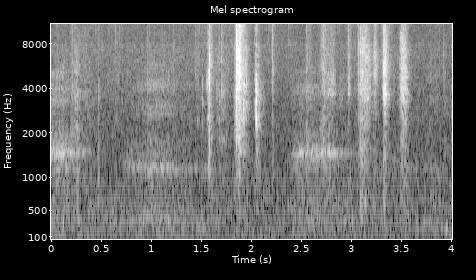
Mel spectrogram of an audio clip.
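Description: Near silence with a few faint, short clicks from fingers handling a small pack of pins, a pair about one and a half seconds in and more near three and a half seconds.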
